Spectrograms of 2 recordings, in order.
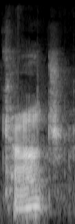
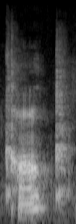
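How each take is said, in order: First: The word is pronounced the way it is spelled. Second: The word is pronounced unlike its spelling. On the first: The speaker calls it wrong. "You're gonna want to pronounce it conch" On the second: The speaker calls it right. "but it's actually conch"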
